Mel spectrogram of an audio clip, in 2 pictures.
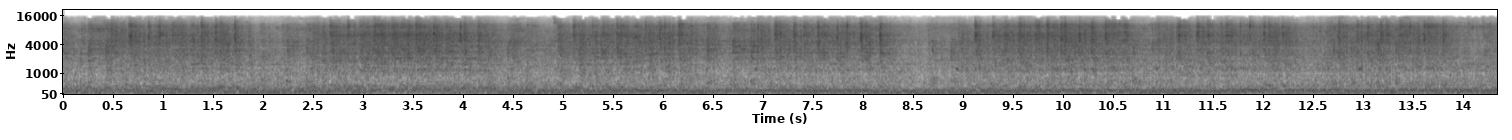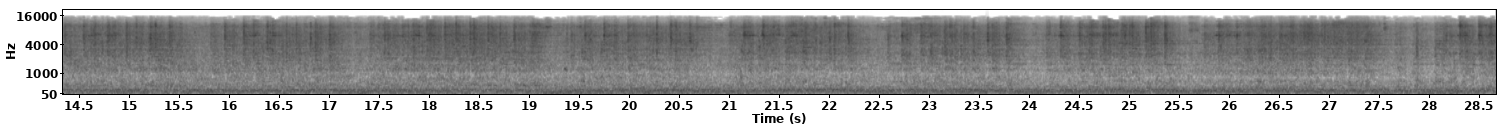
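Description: Double-stack intermodal train's well cars rolling past close by: a loud, steady rumble of steel wheels on the rails, with the hiss above it dipping briefly every second or two.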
